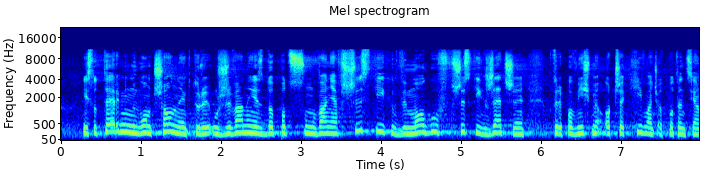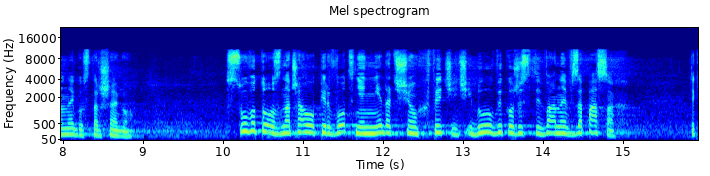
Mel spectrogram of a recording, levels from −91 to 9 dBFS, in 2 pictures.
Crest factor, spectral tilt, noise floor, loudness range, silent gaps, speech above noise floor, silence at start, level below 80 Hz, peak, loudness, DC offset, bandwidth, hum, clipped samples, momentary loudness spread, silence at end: 20 dB; -3.5 dB/octave; -65 dBFS; 5 LU; none; 25 dB; 0 s; -86 dBFS; -22 dBFS; -39 LUFS; under 0.1%; 11.5 kHz; none; under 0.1%; 7 LU; 0 s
